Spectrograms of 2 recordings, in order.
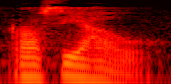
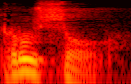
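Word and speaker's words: Rousseau: Antum Insyaallah tahu tetapi biasanya kita bacanya rosiao Ya jin jakues rosiao Nah itu orang Prancis bacanya Joh shak ruso ruso ini terkenal kalau di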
